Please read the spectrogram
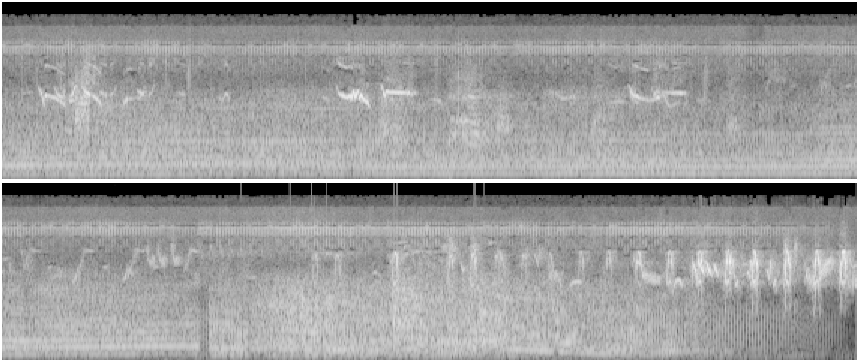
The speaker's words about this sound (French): La voiture s'est arrêtée devant le perron et le chauffeur ouvre la portière arrière pour faire sortir la mère et Pascal.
